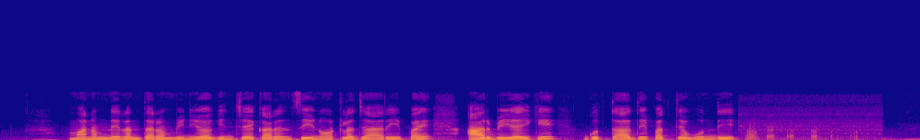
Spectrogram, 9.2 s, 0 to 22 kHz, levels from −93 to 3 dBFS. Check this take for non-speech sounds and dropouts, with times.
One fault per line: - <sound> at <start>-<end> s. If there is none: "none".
- laugh at 7.4-8.6 s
